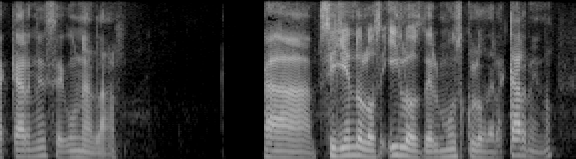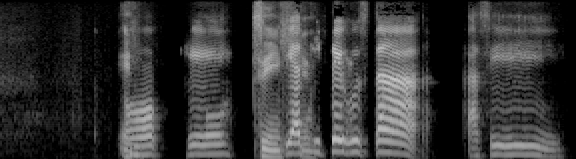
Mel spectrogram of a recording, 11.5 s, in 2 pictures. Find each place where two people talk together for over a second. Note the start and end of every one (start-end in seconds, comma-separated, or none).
none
